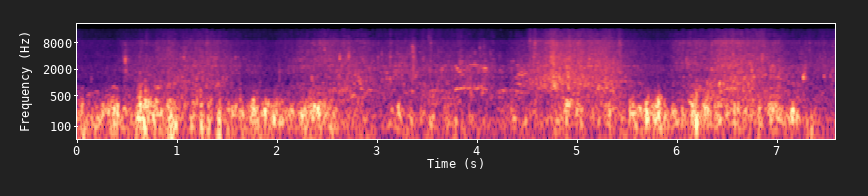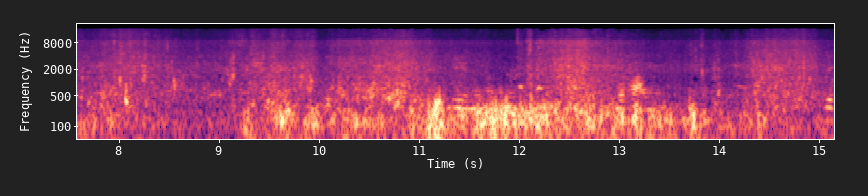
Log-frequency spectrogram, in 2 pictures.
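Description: Beach on Samal Island, Davao del Norte, Philippines: a steady wash of surf runs under constant wind buffeting the microphone, with faint voices mixed in.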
